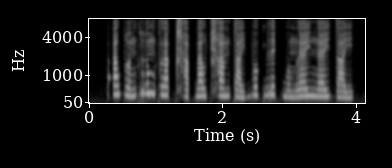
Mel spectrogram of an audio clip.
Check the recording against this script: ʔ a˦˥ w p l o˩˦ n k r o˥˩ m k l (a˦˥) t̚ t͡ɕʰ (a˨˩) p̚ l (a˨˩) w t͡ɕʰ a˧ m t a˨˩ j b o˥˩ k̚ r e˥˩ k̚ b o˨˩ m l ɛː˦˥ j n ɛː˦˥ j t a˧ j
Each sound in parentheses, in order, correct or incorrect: correct, correct, incorrect: a˧

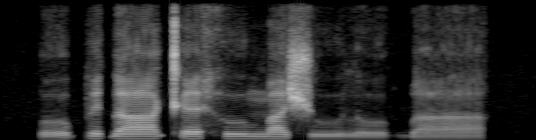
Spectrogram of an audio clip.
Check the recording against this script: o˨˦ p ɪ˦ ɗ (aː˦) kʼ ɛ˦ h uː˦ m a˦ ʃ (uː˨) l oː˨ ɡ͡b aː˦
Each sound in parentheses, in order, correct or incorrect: correct, correct

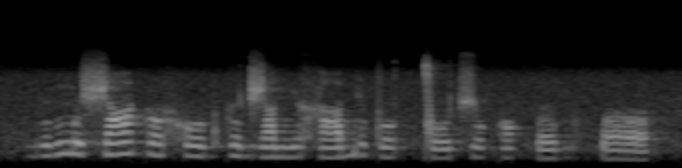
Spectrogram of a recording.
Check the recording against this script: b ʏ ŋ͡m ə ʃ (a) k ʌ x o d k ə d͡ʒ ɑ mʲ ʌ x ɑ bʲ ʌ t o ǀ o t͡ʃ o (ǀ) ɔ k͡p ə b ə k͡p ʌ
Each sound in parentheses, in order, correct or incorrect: incorrect: ɑ, incorrect: k

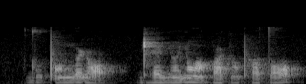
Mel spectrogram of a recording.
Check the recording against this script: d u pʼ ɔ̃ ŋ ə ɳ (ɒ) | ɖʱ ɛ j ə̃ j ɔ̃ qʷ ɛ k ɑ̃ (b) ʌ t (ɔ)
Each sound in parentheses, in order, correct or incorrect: correct, incorrect: pʰ, correct

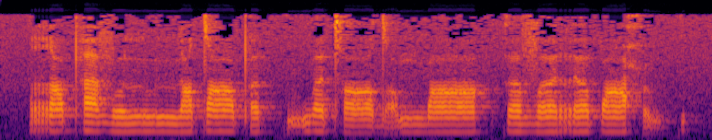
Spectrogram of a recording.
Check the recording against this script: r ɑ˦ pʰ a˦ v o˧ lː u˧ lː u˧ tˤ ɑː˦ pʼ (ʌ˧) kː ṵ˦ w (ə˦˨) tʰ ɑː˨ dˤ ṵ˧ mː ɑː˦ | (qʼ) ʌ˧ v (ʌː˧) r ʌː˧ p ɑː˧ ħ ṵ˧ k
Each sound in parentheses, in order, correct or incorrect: correct, incorrect: ʌ˦˨, incorrect: k, correct

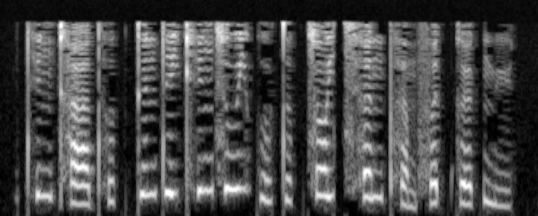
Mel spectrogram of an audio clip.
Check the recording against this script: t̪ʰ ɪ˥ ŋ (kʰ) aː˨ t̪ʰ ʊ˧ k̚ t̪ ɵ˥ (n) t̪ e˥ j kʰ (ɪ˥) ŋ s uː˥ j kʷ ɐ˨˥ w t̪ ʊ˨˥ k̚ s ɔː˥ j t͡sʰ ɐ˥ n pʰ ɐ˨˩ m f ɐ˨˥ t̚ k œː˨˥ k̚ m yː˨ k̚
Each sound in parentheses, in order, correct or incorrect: correct, correct, correct

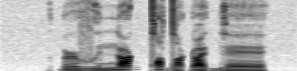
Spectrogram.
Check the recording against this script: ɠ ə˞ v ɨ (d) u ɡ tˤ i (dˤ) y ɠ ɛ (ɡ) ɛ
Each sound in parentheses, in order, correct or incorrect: incorrect: n, correct, correct

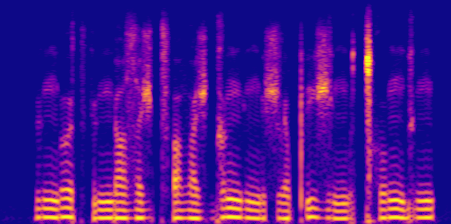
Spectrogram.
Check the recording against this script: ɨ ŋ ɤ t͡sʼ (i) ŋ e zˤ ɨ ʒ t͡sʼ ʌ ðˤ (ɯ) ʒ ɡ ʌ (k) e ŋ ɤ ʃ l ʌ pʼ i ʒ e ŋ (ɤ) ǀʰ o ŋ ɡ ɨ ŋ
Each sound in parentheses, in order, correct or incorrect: incorrect: ɨ, incorrect: ɤ, incorrect: ŋ, incorrect: o

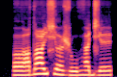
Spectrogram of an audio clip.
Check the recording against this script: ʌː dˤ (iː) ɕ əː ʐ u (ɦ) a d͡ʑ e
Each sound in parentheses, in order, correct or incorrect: correct, correct

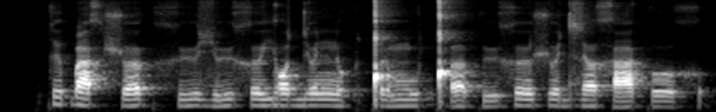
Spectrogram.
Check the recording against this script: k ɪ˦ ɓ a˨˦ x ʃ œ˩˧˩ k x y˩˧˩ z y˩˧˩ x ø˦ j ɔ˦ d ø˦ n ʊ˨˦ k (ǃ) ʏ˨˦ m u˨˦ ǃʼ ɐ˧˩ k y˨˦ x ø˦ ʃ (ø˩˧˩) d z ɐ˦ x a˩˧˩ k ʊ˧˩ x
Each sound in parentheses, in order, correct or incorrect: correct, incorrect: ø˦

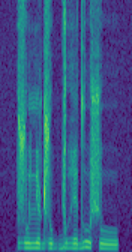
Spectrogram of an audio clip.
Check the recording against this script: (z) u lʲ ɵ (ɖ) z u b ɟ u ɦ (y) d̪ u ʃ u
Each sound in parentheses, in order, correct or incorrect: correct, correct, incorrect: e

